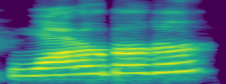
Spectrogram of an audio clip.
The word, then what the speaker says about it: Whataburger: those of you who were watching that it's Whataburger not Whataburger that's just their legal entity name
